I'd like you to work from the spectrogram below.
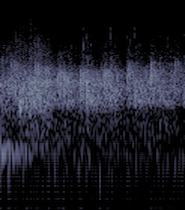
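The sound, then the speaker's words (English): A church audience applauds steadily during a Church Planting Sunday service, a dense wash of many hands clapping at once, fairly soft, with no talking over it. “Someone was about to clap for that. Why not?”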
